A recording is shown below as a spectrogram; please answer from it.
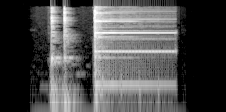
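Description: Subscribe-button animation sound effect: two quick mouse clicks, then a bright notification-bell ding that rings for under a second and cuts off abruptly.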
